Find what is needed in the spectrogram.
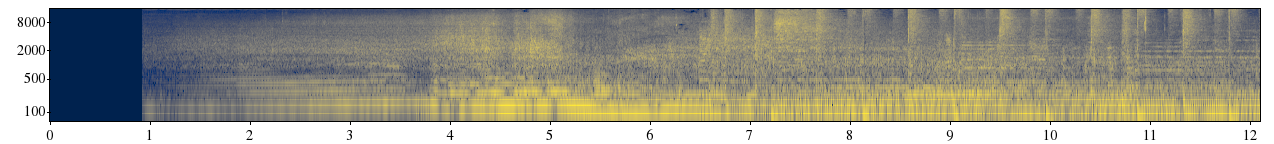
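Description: A rally car engine revving and building in loudness, starting about a second in, with pitch changes in its note. Rock music with a steady drum beat joins it from about seven seconds in.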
